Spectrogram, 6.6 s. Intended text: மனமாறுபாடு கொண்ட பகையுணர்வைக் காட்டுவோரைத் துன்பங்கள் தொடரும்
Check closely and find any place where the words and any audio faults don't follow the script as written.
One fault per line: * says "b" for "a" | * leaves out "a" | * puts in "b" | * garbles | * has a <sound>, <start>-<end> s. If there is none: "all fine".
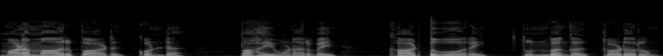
* has a dropout, 4.2-4.3 s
